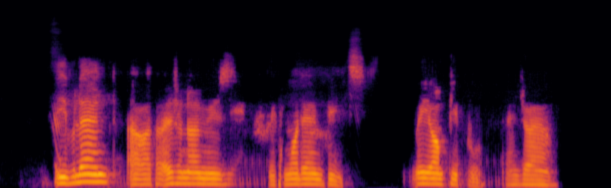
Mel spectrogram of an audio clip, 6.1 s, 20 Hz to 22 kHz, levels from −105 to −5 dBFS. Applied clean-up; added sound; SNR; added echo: neural mask model Resemble Enhance denoiser.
